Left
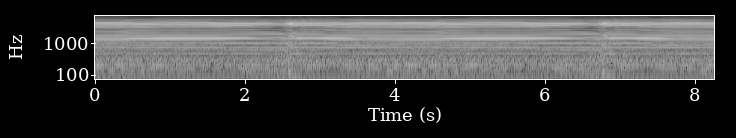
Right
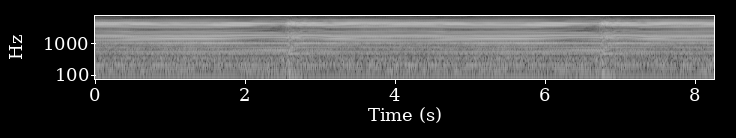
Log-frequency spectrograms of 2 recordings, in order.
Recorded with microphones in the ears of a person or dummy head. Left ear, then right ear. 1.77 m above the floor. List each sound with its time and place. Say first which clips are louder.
0.0 s a machine running: even; 10° right (ahead or behind), 1.7 m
